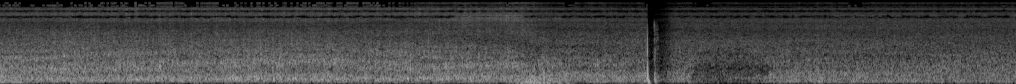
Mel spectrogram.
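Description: Steady rushing water flows continuously, a broad even roar like a waterfall nearby, with one brief sharp knock partway through.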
